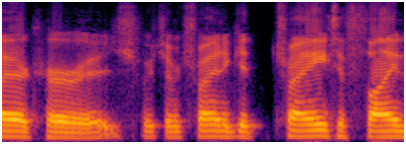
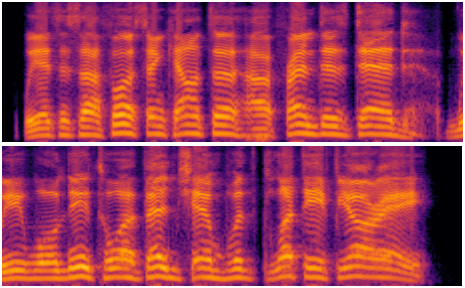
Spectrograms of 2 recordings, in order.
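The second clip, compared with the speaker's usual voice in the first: put-on, French-ish accent; 7 semitones higher than usual. Player rallying allies in character after their friend's death, French-ish put-on accent. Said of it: "I can't tell if he's doing a French accent or a Franco-Chinese accent".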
